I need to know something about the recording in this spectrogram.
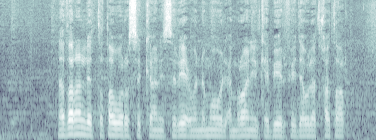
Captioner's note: speaking Arabic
